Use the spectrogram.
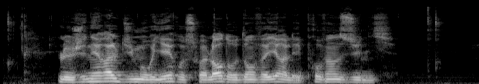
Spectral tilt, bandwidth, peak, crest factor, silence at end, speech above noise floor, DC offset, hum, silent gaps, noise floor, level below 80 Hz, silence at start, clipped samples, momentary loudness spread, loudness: -5.5 dB/octave; 15.5 kHz; -2 dBFS; 16 dB; 0.9 s; 31 dB; under 0.1%; none; none; -49 dBFS; -54 dBFS; 0.25 s; under 0.1%; 8 LU; -18 LUFS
